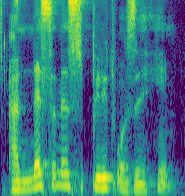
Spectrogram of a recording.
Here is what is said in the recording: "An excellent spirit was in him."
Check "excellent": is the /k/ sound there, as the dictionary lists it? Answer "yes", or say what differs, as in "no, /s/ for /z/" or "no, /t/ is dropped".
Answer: no, /k/ is dropped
